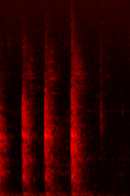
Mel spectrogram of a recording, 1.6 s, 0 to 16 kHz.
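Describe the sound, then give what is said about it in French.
Three firm knocks on the wooden door of a palace, evenly spaced, each with a short resonant thud, followed by a faint fourth tap trailing off. “Et effectivement, 3 semaines plus tard, le voilà qui toque à la porte du palais.”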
